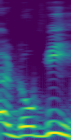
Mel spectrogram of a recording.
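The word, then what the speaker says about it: Adobe: होता है लेकिन कंप्यूटर साइंटिस्ट भी बहुत मिस प्रोनाउंस करते इसको यह एडोबी है दिस एडोबी और अगला जो लज है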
